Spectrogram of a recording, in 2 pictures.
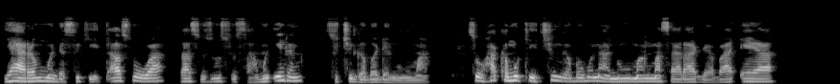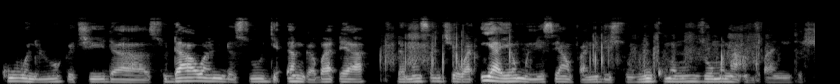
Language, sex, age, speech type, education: Hausa, male, 30-45, spontaneous, tertiary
